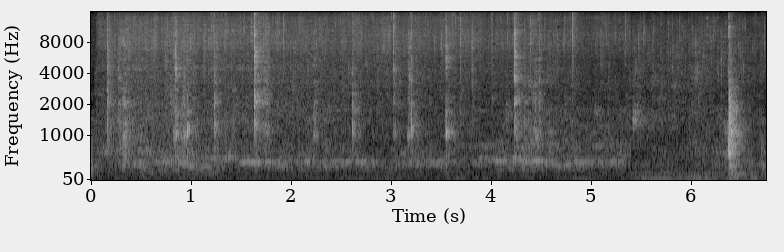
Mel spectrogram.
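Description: Spoon stirring through thick ground mango chutney in hot oil, with repeated soft scraping strokes over a low sizzle, no talking.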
